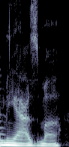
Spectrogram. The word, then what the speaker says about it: Miasma: Camp Miasma. Miasma.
